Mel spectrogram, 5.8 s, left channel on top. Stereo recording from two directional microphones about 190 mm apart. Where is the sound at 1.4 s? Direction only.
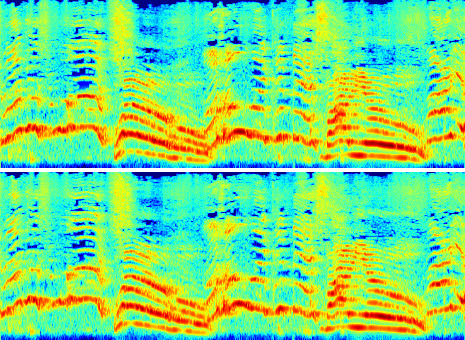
45° left (ahead or behind).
